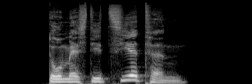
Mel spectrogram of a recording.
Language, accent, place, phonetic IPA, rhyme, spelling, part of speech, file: German, Germany, Berlin, [domɛstiˈt͡siːɐ̯tn̩], -iːɐ̯tn̩, domestizierten, adjective / verb, De-domestizierten.ogg
- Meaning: inflection of domestizieren: 1. first/third-person plural preterite 2. first/third-person plural subjunctive II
